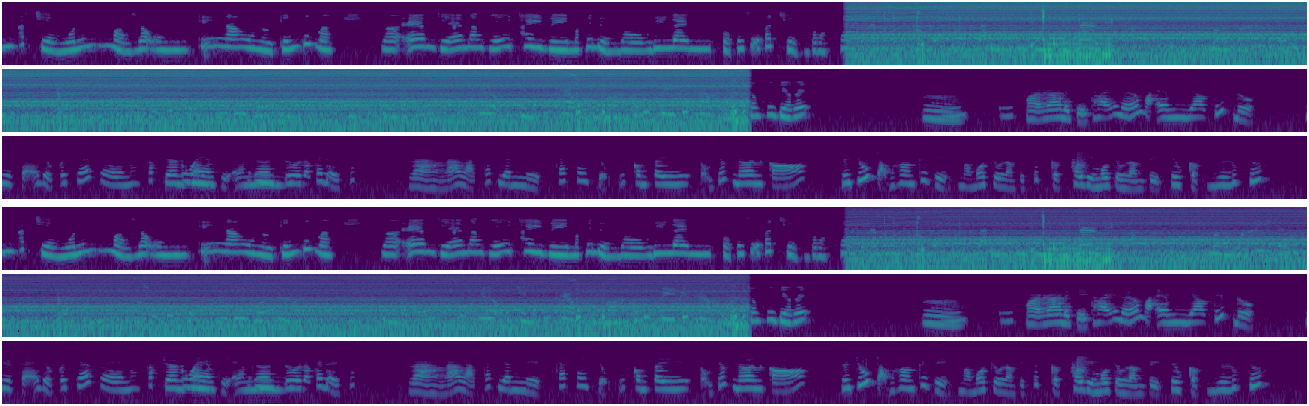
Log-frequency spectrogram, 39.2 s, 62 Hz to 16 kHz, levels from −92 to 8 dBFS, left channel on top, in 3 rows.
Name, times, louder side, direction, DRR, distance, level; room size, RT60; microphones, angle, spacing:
voice 1, 0.0-11.4 12.1-13.2 13.7-16.1 16.5-21.1 22.5-22.7 23.0-23.2 27.9-28.2 28.6-28.9, equal, 10° left, 2.7 m, -50 dB
sound 1, 8.4-20.6, left 6 dB, 65° left, 4.0 m, -40 dB
voice 2, 12.2-13.1 17.2-17.6 22.3-22.7 23.3-25.6 26.1-29.5 30.2-32.2 32.4-34.2 34.5-36.3 36.6-38.8, right 2 dB, 50° right, 7.9 m, -55 dB
head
